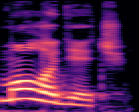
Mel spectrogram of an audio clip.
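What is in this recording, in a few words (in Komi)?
"молодеч", Komi, female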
